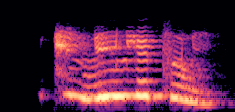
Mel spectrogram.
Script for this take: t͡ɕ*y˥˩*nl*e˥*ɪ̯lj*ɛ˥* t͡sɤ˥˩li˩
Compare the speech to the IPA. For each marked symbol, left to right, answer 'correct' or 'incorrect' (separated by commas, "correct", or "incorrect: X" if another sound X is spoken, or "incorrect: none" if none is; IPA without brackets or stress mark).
correct, correct, correct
